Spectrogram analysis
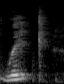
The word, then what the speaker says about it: Ruike: boxes yes it's pronounced rake the owner of the name gets to say how it's pronounced and they said that the name rhymes with my name jake has a rake knife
